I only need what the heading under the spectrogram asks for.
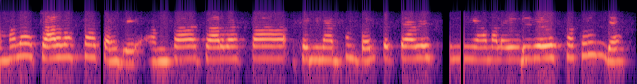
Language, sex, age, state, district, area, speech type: Marathi, female, 30-45, Maharashtra, Nanded, rural, conversation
